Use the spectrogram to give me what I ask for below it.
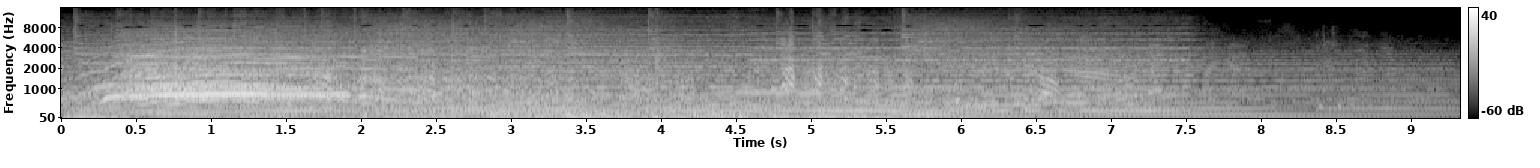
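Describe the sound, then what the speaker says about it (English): A live event crowd cheering and whooping loudly, peaking early then slowly fading as the noise dies away. "cheer louder if you're having fun"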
